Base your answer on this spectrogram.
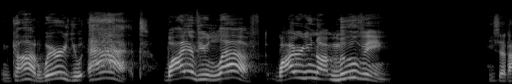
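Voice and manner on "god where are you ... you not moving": higher and rising in urgency, crying out to God; anguished prayer. Acted. A believer crying out when the emotion will not come, higher and urgent. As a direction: call out to God, desperate and hurt.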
